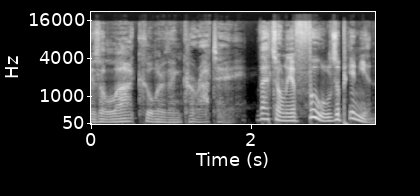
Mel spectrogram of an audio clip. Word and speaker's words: karate: to kick each other actually it's pronounced karate and there's a lot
